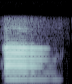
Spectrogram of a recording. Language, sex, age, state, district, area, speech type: Kashmiri, female, 30-45, Jammu and Kashmir, Bandipora, rural, conversation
